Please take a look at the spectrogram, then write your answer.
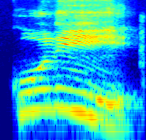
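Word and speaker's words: كُلِي: Ya, ada kata kuli. Kata kuli itu terakhirnya ya sukun dan huruf sebelum ya sukun lam, lamnya kasroh. Maka ini cocok dengan tanda kedua, summa kuli.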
